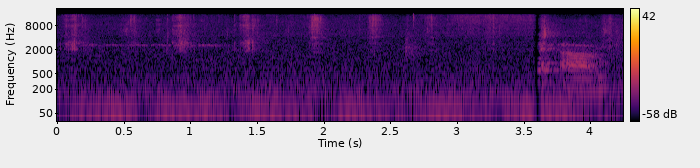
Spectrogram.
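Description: A fork scrapes softly across a honeycomb.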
